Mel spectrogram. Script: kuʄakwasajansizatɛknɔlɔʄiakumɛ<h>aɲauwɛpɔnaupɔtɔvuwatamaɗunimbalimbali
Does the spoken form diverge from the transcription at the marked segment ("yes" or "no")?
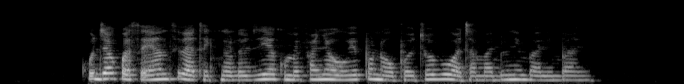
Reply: yes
